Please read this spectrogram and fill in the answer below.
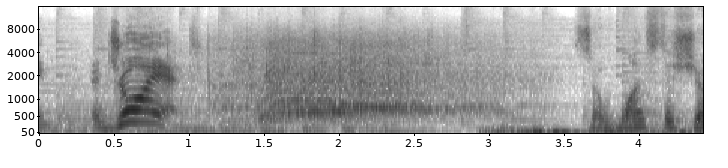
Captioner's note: cheers and applause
